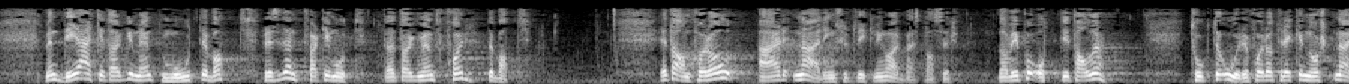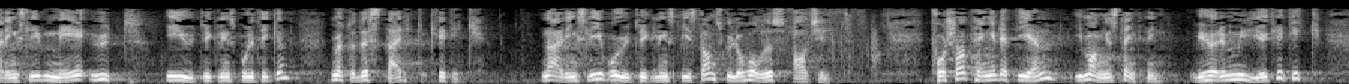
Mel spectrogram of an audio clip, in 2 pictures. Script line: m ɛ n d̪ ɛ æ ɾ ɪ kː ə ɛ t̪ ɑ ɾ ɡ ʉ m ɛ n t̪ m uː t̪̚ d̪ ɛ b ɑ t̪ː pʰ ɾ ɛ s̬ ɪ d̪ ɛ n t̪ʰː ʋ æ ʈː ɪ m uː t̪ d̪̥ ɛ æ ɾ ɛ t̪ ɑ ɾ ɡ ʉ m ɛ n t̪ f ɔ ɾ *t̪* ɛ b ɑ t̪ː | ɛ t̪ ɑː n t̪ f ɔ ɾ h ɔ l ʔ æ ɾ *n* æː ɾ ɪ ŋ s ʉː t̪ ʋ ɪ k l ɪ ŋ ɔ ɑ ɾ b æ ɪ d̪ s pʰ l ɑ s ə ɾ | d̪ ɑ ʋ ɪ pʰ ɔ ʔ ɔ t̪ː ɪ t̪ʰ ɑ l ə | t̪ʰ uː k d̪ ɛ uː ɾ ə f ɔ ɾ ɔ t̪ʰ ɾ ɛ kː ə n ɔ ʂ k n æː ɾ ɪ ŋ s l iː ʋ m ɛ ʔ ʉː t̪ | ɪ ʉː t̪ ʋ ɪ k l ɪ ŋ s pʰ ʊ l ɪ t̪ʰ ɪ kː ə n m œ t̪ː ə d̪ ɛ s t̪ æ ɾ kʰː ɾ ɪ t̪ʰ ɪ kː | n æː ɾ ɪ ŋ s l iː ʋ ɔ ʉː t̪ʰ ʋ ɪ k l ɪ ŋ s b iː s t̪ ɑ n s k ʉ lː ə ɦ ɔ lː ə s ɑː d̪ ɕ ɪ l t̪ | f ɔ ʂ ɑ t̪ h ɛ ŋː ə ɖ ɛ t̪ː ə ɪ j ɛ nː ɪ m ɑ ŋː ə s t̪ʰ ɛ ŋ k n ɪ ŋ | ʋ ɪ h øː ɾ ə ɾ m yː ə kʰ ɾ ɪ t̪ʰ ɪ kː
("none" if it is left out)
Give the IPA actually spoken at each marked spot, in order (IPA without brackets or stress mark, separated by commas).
d̪, n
